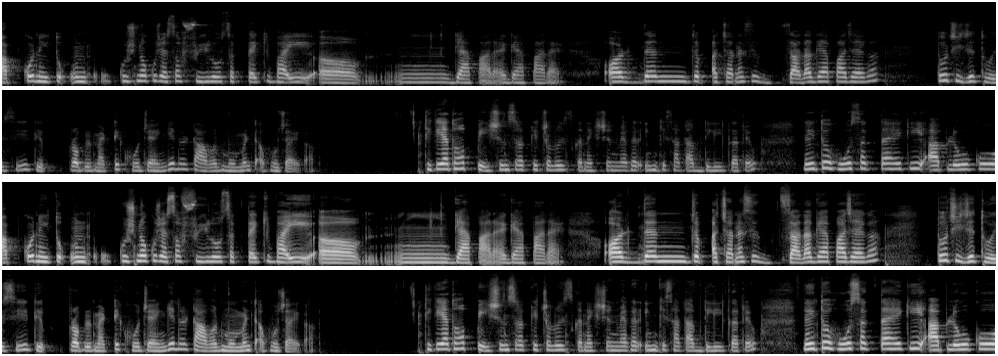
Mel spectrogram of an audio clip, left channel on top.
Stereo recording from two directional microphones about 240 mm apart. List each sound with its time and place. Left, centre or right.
0.0 s a woman's voice: centre
14.2 s a woman's voice: centre; by 19.9 s right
